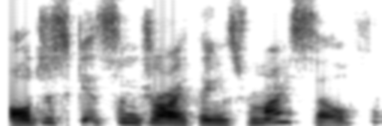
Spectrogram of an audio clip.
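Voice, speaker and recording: A woman voicing a considerate young king in a storybook, brisk and polite as he gives orders. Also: on the high side, fairly even intonation, no room sound, clean studio sound, natural voice. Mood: brisk, hospitable. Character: hospitable, considerate young male king aboard ship.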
